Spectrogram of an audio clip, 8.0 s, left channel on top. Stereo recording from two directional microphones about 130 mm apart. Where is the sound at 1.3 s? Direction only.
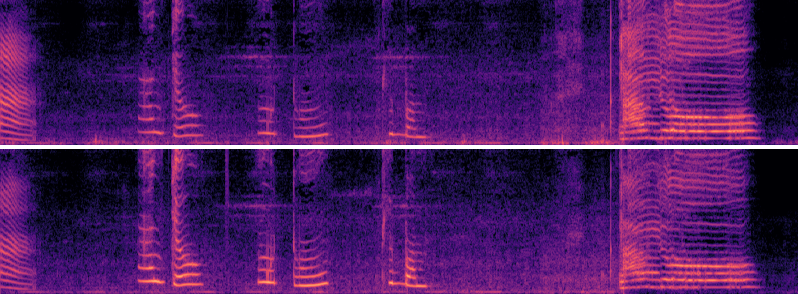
75° right (ahead or behind).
